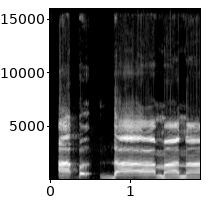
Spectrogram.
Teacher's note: এই দালের মধ্যে টান দিব নুনের মধ্যেও টান দিব কারণ জবরের পরে খালি আলিফ এজন্য এক আলিফ টানতে হয়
